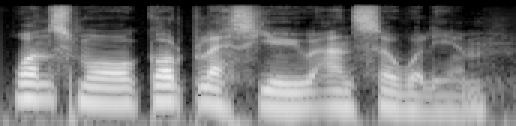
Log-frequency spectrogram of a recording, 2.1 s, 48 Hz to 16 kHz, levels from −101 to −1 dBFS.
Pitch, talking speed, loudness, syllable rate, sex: 125 Hz, 225 wpm, -18 LUFS, 4.7 syllables/s, male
